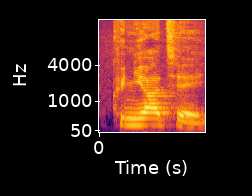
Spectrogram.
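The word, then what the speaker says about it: Kouyaté: I forget how to pronounce his name. Let me just. Kouyate.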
